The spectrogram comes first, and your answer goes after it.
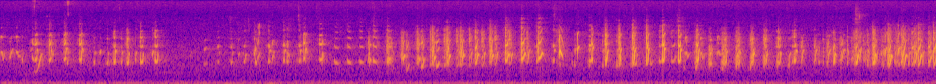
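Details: Japanese brown frogs calling at a wetland in town with much noise; rapid staccato pulses, sparse at first then building into a steady fast train of clicking notes, other frogs overlapping, low hum throughout.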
